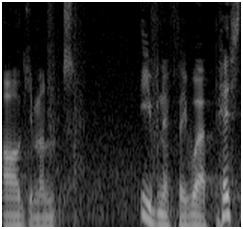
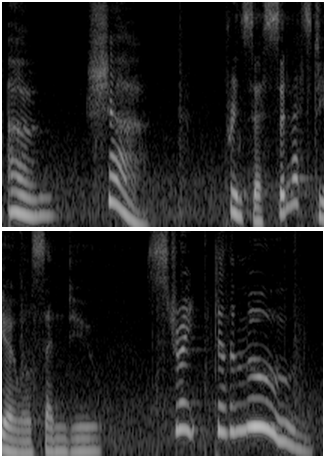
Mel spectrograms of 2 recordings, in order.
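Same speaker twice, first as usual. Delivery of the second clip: dazed dreamy voice; 11 semitones higher, slower than usual. A narrator's reading. Dazed mare.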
